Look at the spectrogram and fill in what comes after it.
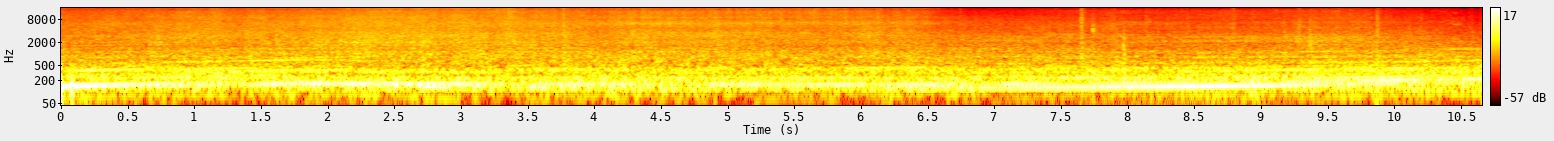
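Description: Mini Cooper S R53's supercharged four-cylinder engine heard from inside the cabin, pulling at steady part throttle with revs climbing near the end. Hiss from the wet track runs under it and eases about two-thirds of the way through.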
